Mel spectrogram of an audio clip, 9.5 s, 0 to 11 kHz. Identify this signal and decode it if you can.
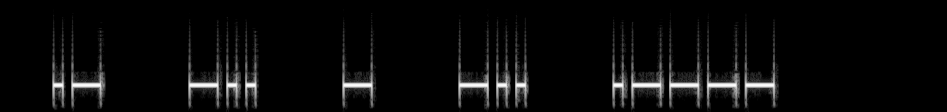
Morse code, heard as a keyed tone, about 13 wpm, spaced as for 7 wpm, 800 Hz. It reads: ADTD1
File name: LEZIONI / 5 LBVC / 5 LBV ws 12wpm 3015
